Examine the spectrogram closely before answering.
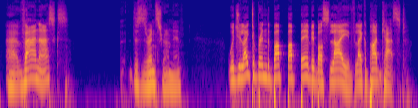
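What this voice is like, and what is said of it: Mixed northwest Irish accent. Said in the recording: “this mutt of an accent ... not having a true Leitrim accent ... a mix of primarily Donegal, so primarily Leitrim. Then the next biggest mix would be Donegal. Then there'd be a spicen of Sligo, and there'd be a spicen of Fermanagh”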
